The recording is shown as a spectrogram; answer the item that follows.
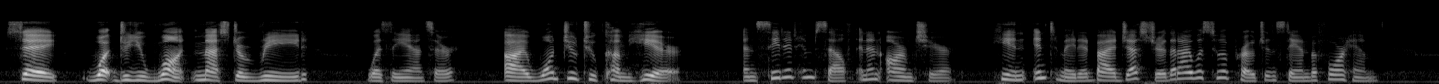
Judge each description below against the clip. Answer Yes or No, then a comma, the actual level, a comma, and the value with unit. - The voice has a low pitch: No, medium, 185 Hz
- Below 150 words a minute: No, average, 155 wpm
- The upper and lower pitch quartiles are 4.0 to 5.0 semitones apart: No, wide, 5.6 semitones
